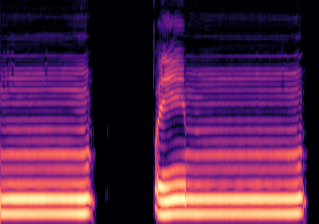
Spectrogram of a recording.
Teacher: এখানে গুন্না হবে। এই মিমের উপরে একটি তাসদিদ ছিল। তাসদিদ। ছাপায় হয়তো ভুল হয়েছে, তাসদিদটা ওঠেনি।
